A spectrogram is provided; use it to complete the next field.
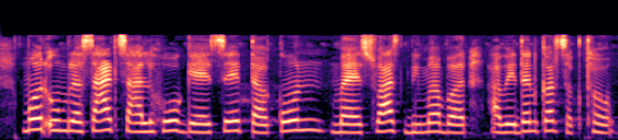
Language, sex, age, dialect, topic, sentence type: Chhattisgarhi, male, 56-60, Northern/Bhandar, banking, question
